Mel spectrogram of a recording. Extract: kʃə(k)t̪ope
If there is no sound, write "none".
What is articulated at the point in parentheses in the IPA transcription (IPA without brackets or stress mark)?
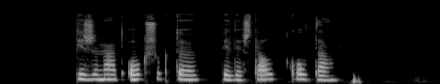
k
